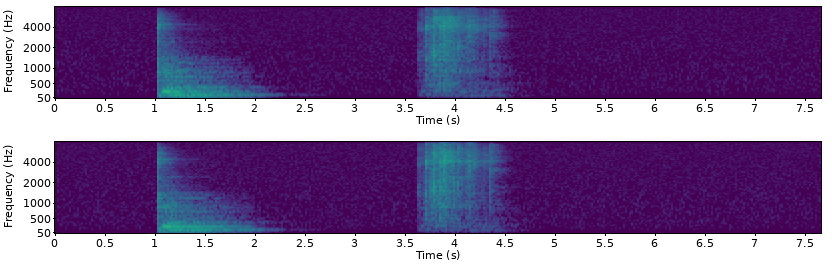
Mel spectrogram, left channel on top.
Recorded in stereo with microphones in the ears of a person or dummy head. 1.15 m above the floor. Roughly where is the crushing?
Right.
